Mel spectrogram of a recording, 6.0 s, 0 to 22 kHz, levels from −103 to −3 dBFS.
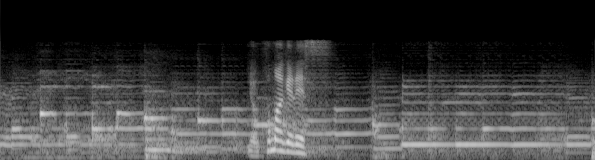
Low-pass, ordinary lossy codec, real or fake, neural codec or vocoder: none; none; fake; codec, 16 kHz, 0.9 kbps, LongCat-Audio-Codec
